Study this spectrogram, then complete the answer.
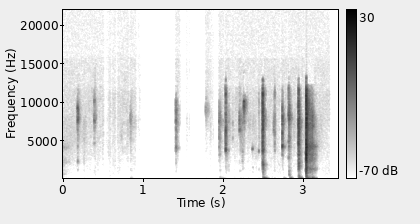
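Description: Someone types a search on a computer keyboard with a few sparse clicks, then a quick cluster of keystrokes toward the end, close and fairly quiet in an otherwise silent room.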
